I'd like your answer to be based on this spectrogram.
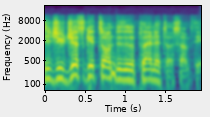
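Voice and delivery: quick, snarky delivery.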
